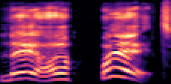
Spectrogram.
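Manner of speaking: very high, earnest, loud calling voice. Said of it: "He does the voice so well".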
